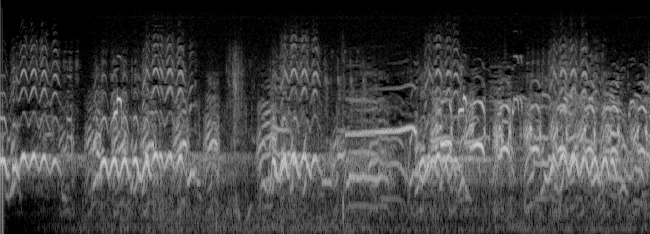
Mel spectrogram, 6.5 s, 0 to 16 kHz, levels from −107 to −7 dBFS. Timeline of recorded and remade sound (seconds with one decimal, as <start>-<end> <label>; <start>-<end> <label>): 0.0-1.6 recorded; 1.6-4.5 remade; 4.5-5.2 recorded; 5.2-6.1 remade; 6.1-6.5 recorded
